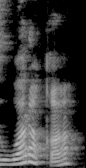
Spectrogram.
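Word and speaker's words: ورقة: While paper, which is pronounced as waraqa, the ta letter is connected to the letter before it, and that's why it's shaped like this.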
